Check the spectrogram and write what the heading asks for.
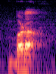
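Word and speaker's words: Bada (বড়): So actually it is Bada, B A D A. So that is the pronunciation. I think the way it is um, written in the Roman transliteration, the, the original way is B O R and top of the R there is a dot and then O, but I think we don't follow that much.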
